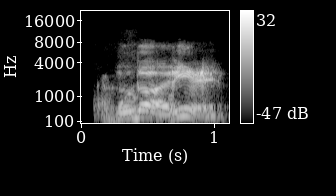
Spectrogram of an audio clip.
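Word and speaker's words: مضارع: মুদারি, একটু শেষে একটা আইন উচ্চারণ করতে হবে।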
